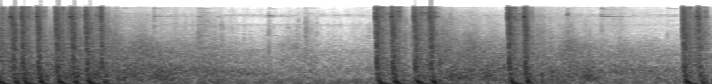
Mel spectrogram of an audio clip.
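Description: Assault rifle fire in Warface, loud and close: a rapid burst of about six shots, a pause, then a few shorter bursts and single shots.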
